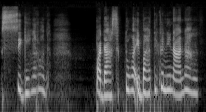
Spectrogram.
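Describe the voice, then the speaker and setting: Actress as secretive wife and mother, podcast drama. Higher husky voice, soft and confiding, close dry sound. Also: steady tone, measured pace, no room sound. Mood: coy. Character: married mother at home, drawn into a secret affair. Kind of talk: Philippine podcast radio drama acting with narration.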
